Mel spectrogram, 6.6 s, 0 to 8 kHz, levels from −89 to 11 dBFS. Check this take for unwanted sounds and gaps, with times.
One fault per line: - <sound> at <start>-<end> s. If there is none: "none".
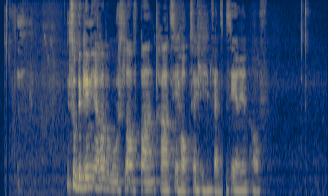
- dropout at 4.4-4.5 s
